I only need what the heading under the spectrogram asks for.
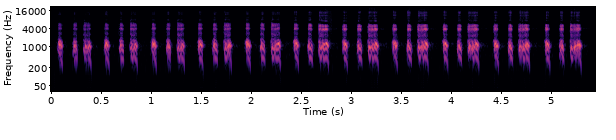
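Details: Chukar partridge call: loud, evenly paced clucking notes, each dropping in pitch, about two per second and sometimes paired, continuing unbroken.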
